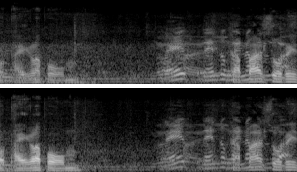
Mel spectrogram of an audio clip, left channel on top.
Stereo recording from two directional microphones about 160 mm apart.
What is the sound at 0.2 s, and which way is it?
Speech, 20° right (ahead or behind).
